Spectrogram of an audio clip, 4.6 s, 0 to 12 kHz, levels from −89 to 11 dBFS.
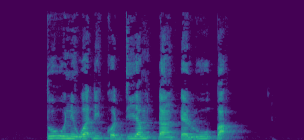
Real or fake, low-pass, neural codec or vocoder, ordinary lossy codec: real; 10.8 kHz; none; MP3, 48 kbps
